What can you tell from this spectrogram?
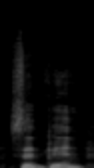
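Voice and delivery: ordinary delivery, nothing marked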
